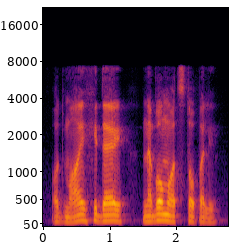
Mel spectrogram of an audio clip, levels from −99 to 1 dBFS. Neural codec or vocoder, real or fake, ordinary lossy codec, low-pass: codec, 16 kHz in and 24 kHz out, 1 kbps, XY-Tokenizer; fake; none; 7.2 kHz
